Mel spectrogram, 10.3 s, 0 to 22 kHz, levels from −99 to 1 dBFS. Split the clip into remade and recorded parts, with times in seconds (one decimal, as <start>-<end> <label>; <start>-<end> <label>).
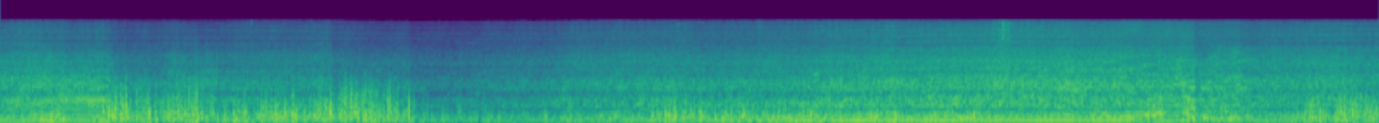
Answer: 0.0-8.4 recorded; 8.4-9.5 remade; 9.5-10.3 recorded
